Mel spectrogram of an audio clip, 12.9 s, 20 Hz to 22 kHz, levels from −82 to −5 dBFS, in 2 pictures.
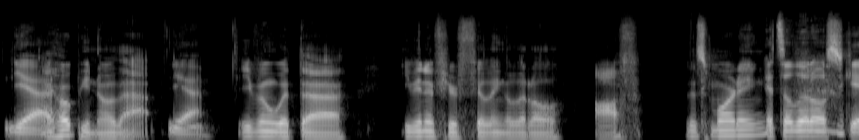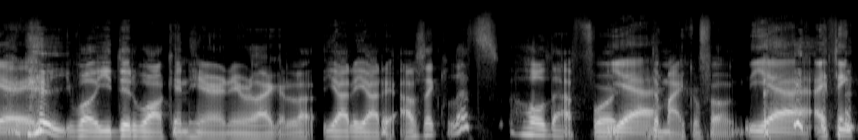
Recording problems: none

